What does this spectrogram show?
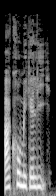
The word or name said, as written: akromegali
